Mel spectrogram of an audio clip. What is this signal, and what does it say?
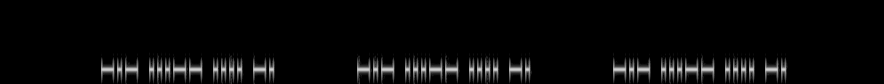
Morse code, heard as a keyed tone, about 30 wpm, 700 Hz. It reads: K3HN K3HN K3HN
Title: USA Call Signs - 4 Characters - Repeated 3x - 30wpm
